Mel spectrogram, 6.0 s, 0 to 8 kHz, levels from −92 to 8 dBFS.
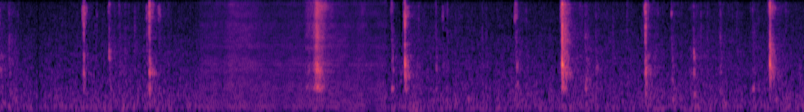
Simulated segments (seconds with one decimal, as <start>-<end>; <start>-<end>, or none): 1.5-2.9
